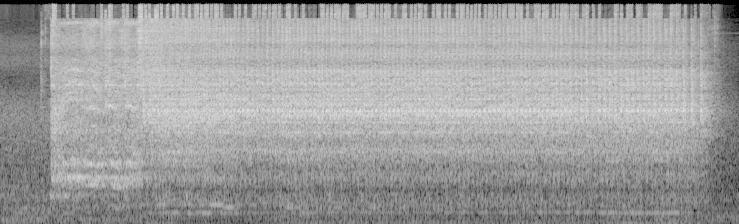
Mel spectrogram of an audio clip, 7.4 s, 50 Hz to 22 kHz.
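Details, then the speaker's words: Audi 1.8T after an engine swap and timing belt install: the starter spins fast and even with no compression beats, a light whir that never catches; very low compression after the timing belt job. "the crank sound is a very distinguishable low compression sound that's just just what it sounds like"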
